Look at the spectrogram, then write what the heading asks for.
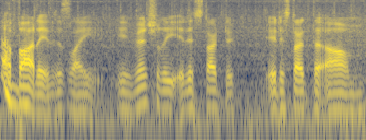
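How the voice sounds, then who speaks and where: A man's fairly low-pitched voice at a moderate pace, over noticeable background noise. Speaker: vlogger. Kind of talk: casual monologue. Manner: halting.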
